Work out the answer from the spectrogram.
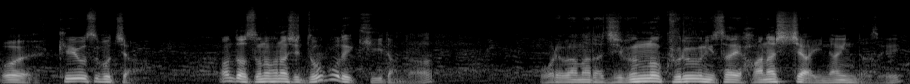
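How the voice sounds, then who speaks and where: A male actor playing a gruff, blustery middle-aged starship captain in a Japanese audio drama, with rough, brusque, slangy speech. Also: lowish voice, expressive, moderate pace, a little mellow, a faint crowd, lightly acted. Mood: irritated, suspicious. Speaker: ship captain.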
